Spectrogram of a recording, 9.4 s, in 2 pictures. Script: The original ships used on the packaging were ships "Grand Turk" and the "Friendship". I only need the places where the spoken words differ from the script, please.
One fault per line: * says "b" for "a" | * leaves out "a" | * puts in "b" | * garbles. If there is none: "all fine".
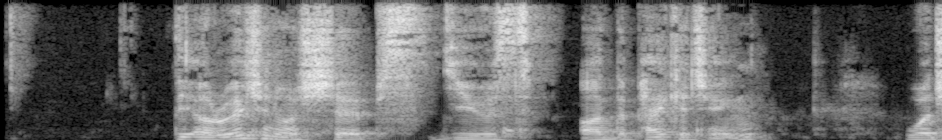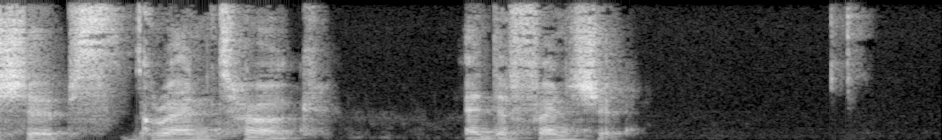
all fine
